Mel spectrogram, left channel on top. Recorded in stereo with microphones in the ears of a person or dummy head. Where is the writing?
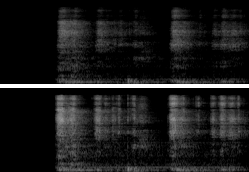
70° right (ahead or behind), 1.3 m.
